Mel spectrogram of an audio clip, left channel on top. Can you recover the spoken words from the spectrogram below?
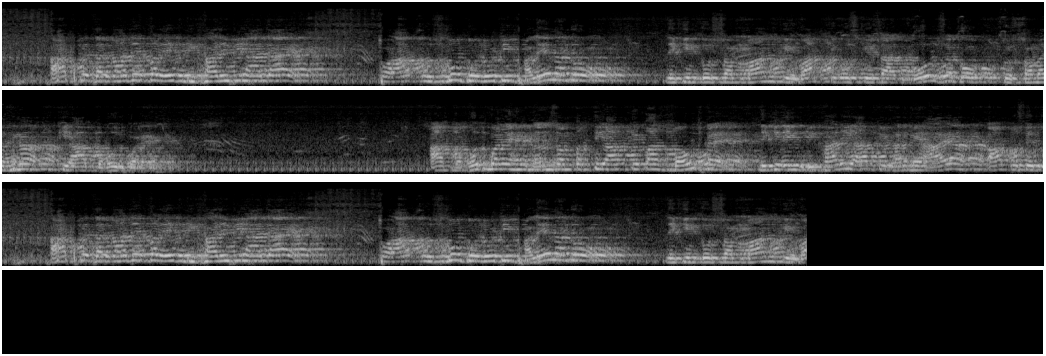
आपके दरवाजे पर एक भिखारी भी आ जाए तो आप उसको 2 रोटी भले न दो, लेकिन 2 सम्मान के वाक्य उसके साथ बोल सको, तो समझना कि आप बहुत बड़े हैं। आप बहुत बड़े हैं, धन संपत्ति आपके पास बहुत है, लेकिन एक भिखारी आपके घर में आया, आप उसे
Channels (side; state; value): right; drops out; at 8.1 s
